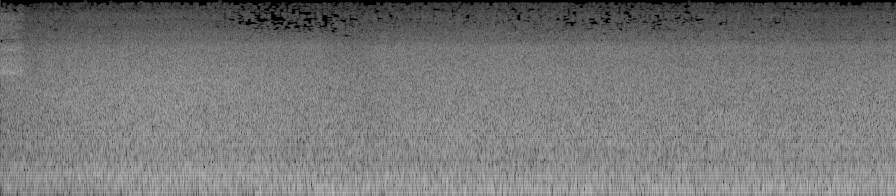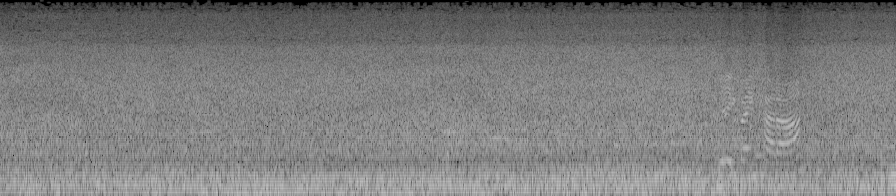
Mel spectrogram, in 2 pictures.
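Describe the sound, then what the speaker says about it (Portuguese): Guarumos waterfall in Mindo, Ecuador, a sizable cascade with strong flow, gives a loud, steady broadband roar that fills the whole stretch without pause, close and unchanging, with a faint voice barely surfacing near the end. "a queda d'água é bem grandinha, tem bastante fluxo"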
